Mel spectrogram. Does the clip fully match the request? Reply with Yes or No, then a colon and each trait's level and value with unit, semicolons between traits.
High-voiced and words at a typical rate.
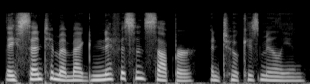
Yes: high, 200 Hz; average, 195 wpm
